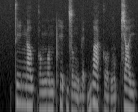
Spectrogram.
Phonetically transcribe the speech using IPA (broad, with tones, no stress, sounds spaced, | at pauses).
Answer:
t̪ i˧ ŋ a˧ w ɡ ɔ˧ ŋ ɔ˧ n pʰ i˦ ʔ d͡z o˨˩ ŋ b e˨ ʔ b w a˥˧ k o˨˩ ɡ ɔ̃˨ p̚ t͡ɕ a˥˧ j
